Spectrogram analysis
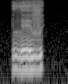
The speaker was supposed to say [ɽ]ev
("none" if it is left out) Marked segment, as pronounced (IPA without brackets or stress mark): l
